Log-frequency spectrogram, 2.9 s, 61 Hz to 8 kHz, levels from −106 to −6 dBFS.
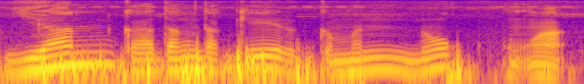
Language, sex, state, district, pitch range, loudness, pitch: Garo, male, Meghalaya, West Garo Hills, 125-150 Hz, -17 LUFS, 135 Hz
